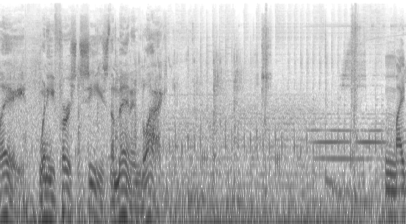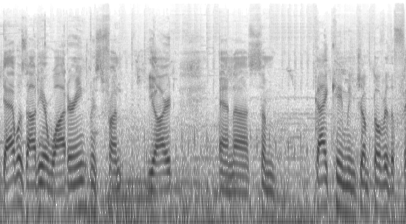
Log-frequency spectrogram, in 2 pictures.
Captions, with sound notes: WHEN HE FIRST SEES THE MAN IN BLACK. (camera shutter click) MY DAD WAS OUT HERE WATERING HIS FRONT YARD AND SOME GUY CAME AND JUMPED OVER THE FENCE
